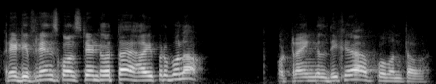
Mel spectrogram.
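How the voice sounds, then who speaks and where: A man's voice: sits high, fast, muffled recording. A man teaching a maths class, chatty, mixing English terms into his talk and calling the students kids. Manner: addresses students as kids, asks rhetorical questions. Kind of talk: classroom lecture on coordinate geometry.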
